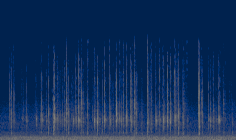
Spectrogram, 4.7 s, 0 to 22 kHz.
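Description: A purple-cased mechanical keyboard with plastic keycaps is typed on with the fingertips of both hands. The result is a rapid, steady stream of short, bright clicks and clacks around 3.6 kHz, each dying away almost instantly, over a low, constant background rumble.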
